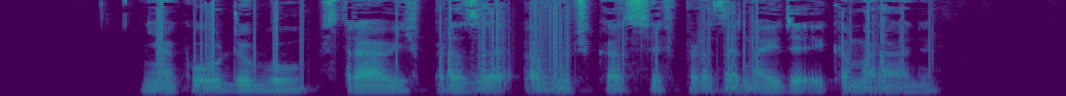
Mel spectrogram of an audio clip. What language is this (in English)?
Czech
